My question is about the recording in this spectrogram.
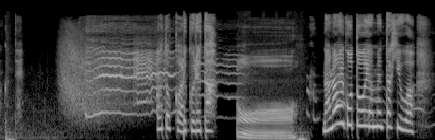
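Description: Anime soundtrack: a drawn-out, high-pitched whining cry from a character, a few short spoken words, then a low tone that falls in pitch, followed by more dialogue near the end.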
